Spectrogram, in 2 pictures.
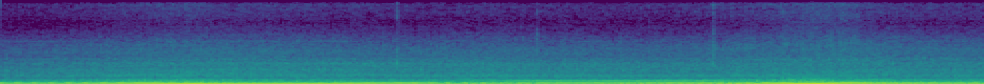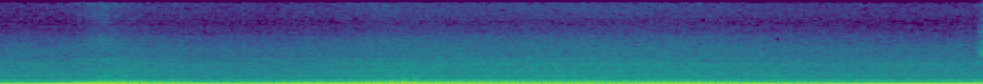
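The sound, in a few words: car engine with BBK mid pipe and MBRP catback exhaust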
